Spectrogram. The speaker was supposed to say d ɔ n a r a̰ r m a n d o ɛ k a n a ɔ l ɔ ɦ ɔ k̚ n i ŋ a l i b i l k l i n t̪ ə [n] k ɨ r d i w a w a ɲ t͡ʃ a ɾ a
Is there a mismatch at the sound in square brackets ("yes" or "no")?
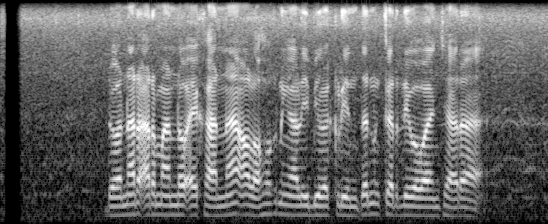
no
